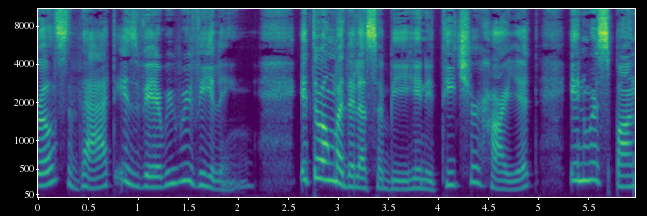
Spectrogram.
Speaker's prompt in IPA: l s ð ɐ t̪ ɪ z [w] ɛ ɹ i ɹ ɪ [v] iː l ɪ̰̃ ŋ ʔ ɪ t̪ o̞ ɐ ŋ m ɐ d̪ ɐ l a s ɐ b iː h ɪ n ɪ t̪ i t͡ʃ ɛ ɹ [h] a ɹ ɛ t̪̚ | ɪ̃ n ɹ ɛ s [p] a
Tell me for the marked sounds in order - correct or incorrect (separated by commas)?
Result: incorrect, correct, correct, correct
